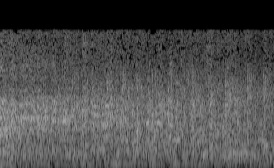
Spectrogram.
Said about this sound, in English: Compton, too, joined in the applause for this old Jimmy Wheeler joke.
